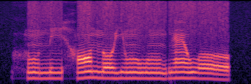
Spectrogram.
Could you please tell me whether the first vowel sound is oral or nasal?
nasal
